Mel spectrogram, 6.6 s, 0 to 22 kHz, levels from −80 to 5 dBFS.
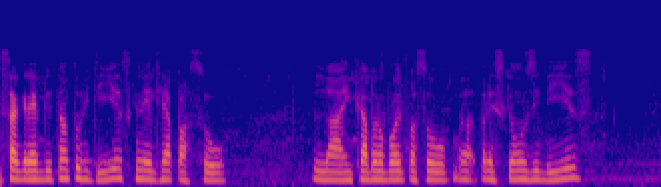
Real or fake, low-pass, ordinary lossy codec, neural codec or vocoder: real; 7.2 kHz; none; none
